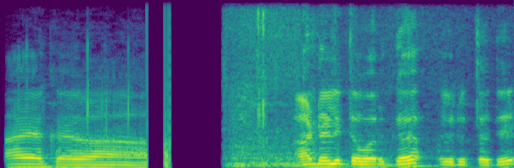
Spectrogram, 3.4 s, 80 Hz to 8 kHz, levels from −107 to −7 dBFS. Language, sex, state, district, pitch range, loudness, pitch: Kannada, male, Karnataka, Shimoga, 125-140 Hz, -15 LUFS, 130 Hz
